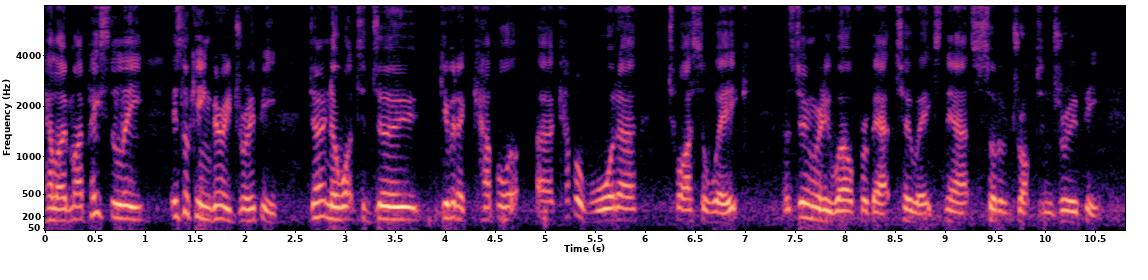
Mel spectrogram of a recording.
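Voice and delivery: ordinary talk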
